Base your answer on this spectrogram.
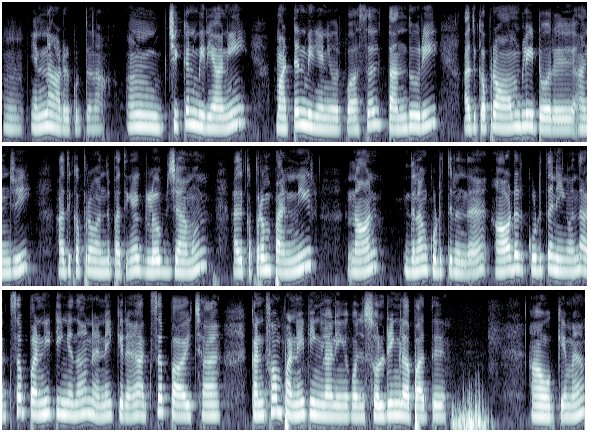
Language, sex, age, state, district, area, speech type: Tamil, female, 30-45, Tamil Nadu, Viluppuram, rural, spontaneous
